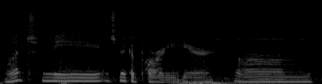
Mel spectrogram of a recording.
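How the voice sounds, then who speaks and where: A man's voice: mid-range voice, slow. A man giving casual, offhand playthrough commentary as a game streamer, thinking aloud and swearing now and then. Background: game music.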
